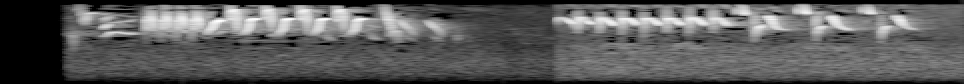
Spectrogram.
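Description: Rapid series of high, bouncy chirps from a goldfinch flying over, two bursts of quick repeated notes separated by a brief pause, clear over faint background hiss.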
